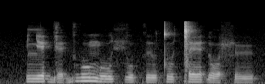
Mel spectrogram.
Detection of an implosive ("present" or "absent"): present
